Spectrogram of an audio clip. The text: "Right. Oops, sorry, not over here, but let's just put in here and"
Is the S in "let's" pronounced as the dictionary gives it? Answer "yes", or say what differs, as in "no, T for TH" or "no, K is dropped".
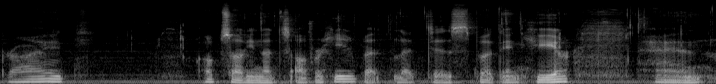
no, S is dropped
